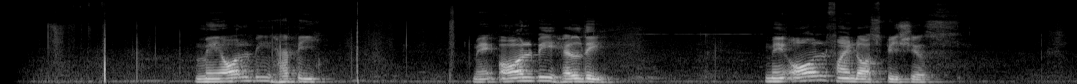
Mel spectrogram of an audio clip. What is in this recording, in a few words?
mantra universal wellness all 4 lines english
